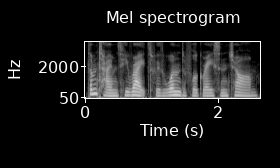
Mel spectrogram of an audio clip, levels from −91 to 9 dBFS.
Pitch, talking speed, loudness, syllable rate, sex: 165 Hz, 180 wpm, -20 LUFS, 5.9 syllables/s, female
